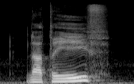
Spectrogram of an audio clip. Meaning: 1. thin, fine, delicate, dainty 2. little, small, cute 3. gentle, soft, light, mild 4. pleasant, agreeable 5. amiable, friendly, kind, nice 6. civil, courteous, polite, refined
- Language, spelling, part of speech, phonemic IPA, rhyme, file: Arabic, لطيف, adjective, /la.tˤiːf/, -iːf, Ar-لطيف.ogg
